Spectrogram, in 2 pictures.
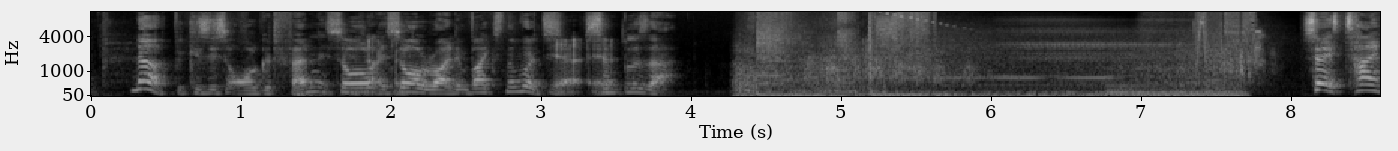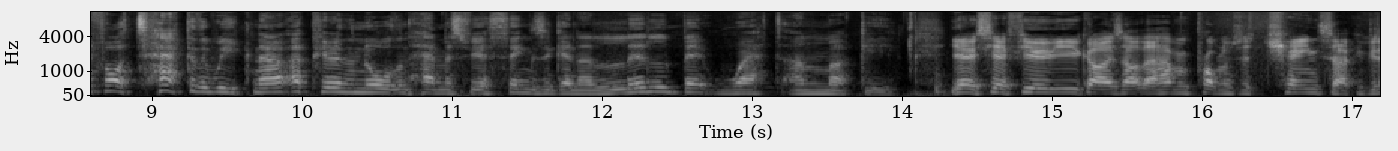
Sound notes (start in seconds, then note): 4.3 percussive rumbling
